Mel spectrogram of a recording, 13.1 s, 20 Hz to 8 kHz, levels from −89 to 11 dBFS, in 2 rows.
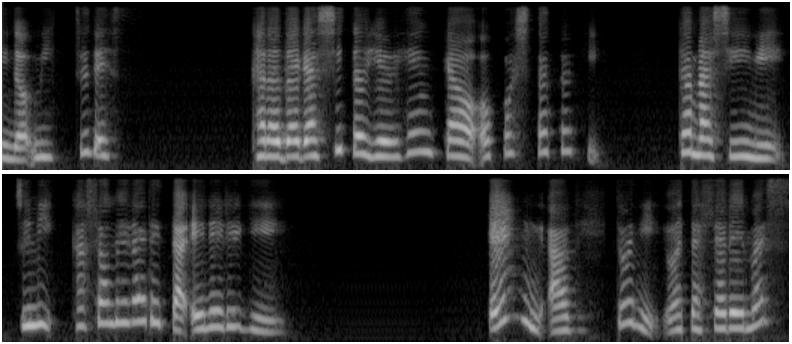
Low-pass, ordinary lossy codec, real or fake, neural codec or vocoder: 7.2 kHz; none; fake; codec, 16 kHz, about 1 kbps, DyCAST, with the encoder's durations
